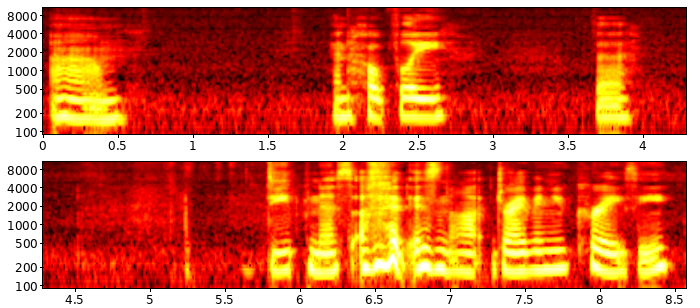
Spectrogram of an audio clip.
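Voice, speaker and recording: Young woman, deep monotone voice with some gravel, unhurried rambling craft-vlog chatter. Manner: slow, meandering, many ums and trailing thoughts. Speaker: craft vlogger. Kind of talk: rambling chat while crafting.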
